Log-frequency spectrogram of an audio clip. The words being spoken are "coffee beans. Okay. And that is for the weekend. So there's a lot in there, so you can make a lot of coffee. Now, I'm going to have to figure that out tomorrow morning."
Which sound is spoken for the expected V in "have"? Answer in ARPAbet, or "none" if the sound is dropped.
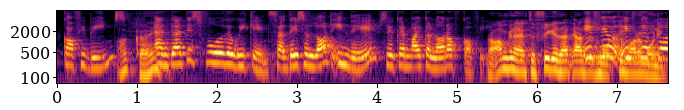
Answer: F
